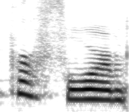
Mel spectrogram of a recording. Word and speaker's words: performed: was commendable good and notice that perform ends with a M sound so we're going to use the D not perform formed performed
